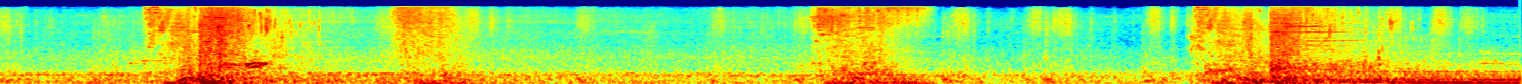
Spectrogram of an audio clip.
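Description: A heavy weapon swings through the air with a whoosh.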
